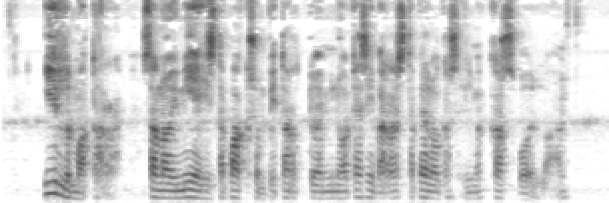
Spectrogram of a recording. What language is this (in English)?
Finnish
